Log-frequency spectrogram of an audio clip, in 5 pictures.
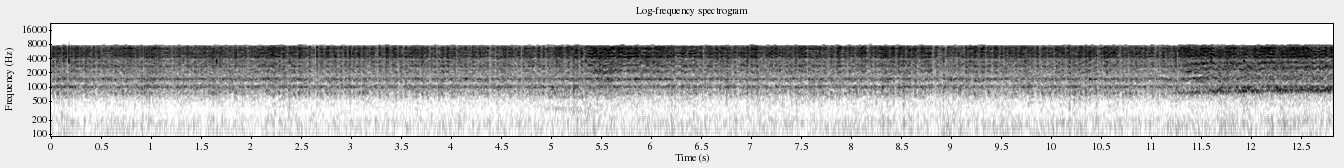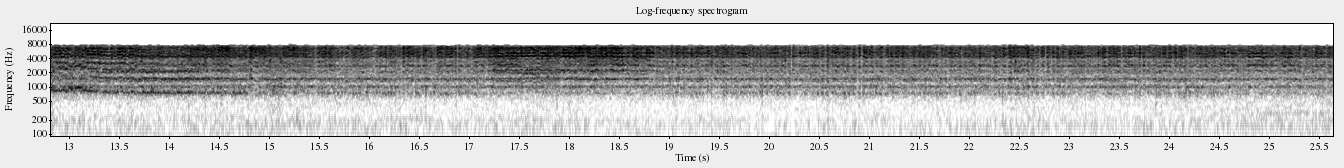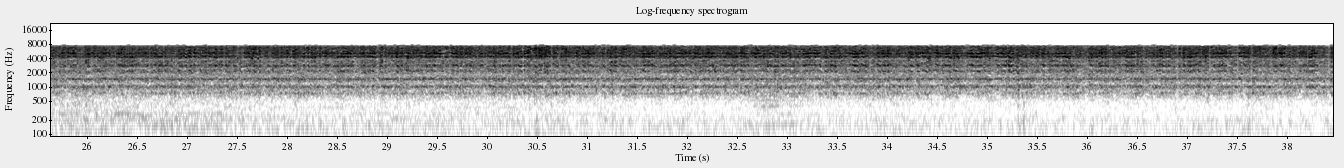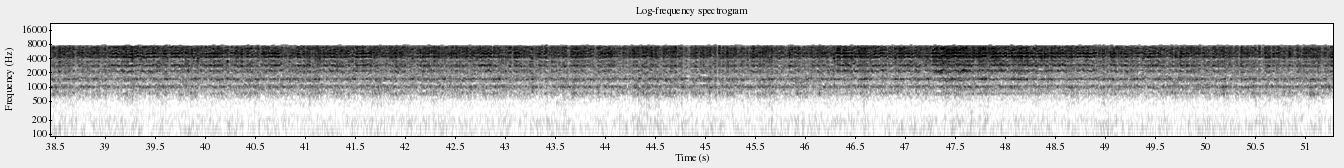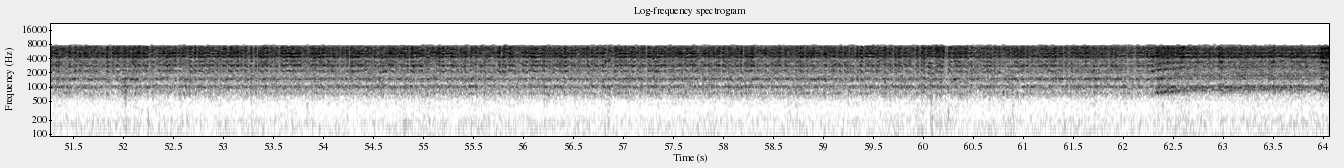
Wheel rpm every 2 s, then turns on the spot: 190, 190, 190, 190, 190, 190, 190, 190, 190, 190, 190, 190, 200, 190, 190, 190, 200, 190, 190, 190, 190, 200, 190, 190, 190, 190, 190, 190, 190, 190, 190, 210.
none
